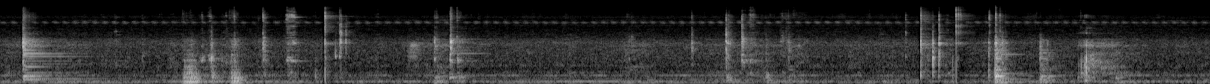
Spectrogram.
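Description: Scattered sharp metal clinks and clanks from the rear disc brake caliper and tools being handled during a brake pad change, in bunches, the first near the start ringing on briefly.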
